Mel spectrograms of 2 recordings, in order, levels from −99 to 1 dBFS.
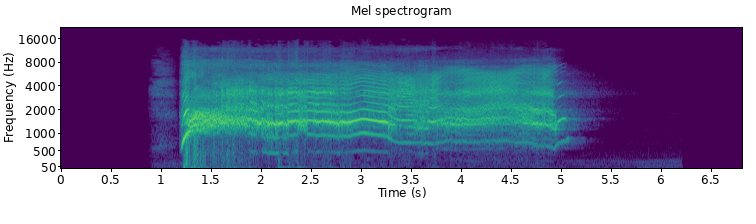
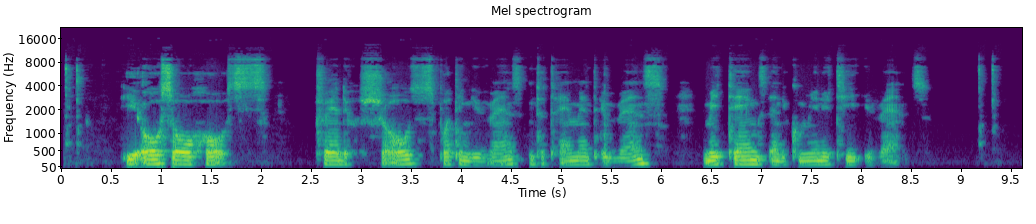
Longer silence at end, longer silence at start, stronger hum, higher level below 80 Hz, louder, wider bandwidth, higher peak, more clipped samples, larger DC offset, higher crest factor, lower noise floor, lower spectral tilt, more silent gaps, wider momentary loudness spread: first, 1.75 s vs 0.3 s; first, 1.2 s vs 0.05 s; neither; second, -64 dBFS vs -58 dBFS; second, -22 LUFS vs -18 LUFS; first, 14.5 kHz vs 10 kHz; second, -10 dBFS vs -2 dBFS; neither; neither; about the same, 16 dB vs 18 dB; first, -77 dBFS vs -45 dBFS; second, 2 dB/octave vs -5 dB/octave; neither; second, 6 LU vs 19 LU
